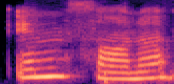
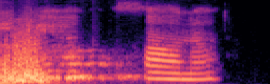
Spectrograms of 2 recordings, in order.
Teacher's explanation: the noon is going to be silent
